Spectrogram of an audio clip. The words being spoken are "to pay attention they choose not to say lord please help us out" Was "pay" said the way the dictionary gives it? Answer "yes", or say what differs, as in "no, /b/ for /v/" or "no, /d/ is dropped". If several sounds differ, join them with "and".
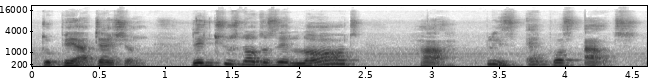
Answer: yes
